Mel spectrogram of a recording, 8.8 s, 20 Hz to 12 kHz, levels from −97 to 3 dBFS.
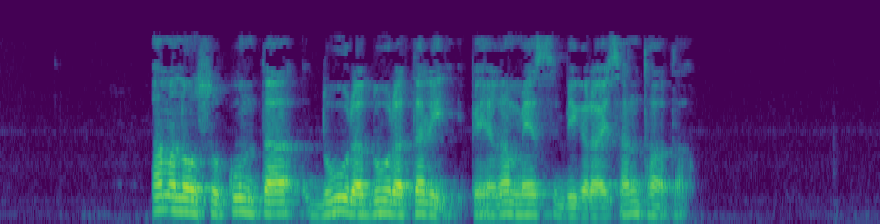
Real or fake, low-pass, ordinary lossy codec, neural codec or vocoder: real; 7.2 kHz; MP3, 32 kbps; none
